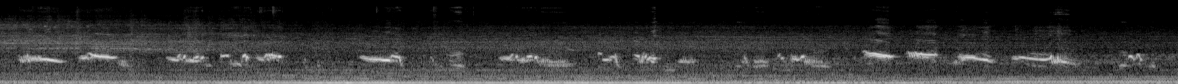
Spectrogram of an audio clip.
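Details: Little magpie, one of a group at Cirillo Reserve, Middleton Grange, New South Wales, Australia, singing throughout while begging for mango; long run of warbled, fluty phrases with short gaps, low hum behind.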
